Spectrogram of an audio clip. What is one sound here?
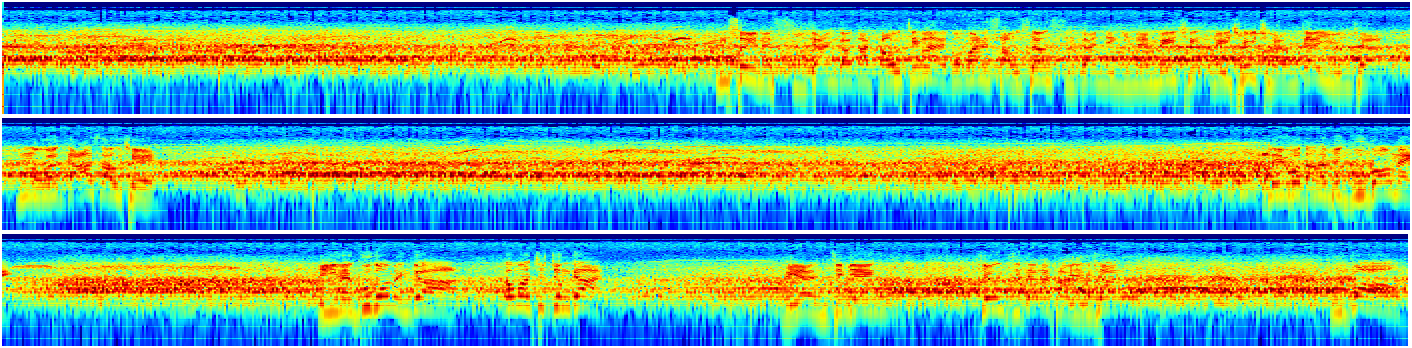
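A crowd murmurs steadily outdoors.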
